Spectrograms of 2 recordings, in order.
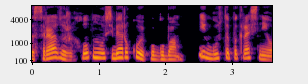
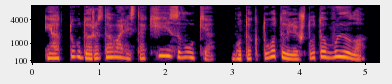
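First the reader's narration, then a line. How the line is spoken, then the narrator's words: Very quiet whisper. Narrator (Russian): совсем уж шепотом добавила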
